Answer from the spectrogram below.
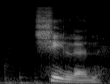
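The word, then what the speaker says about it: Qilin: It's pronounced chillin.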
